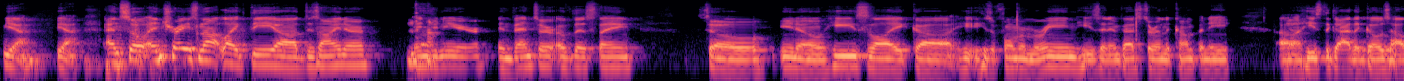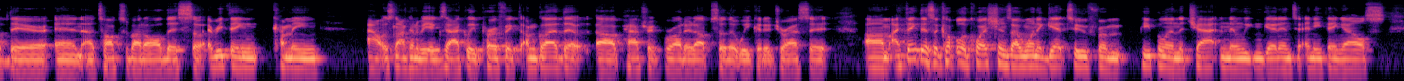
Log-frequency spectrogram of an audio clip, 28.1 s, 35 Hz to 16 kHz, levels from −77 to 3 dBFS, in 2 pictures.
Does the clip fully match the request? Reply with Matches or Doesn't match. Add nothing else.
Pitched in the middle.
Doesn't match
